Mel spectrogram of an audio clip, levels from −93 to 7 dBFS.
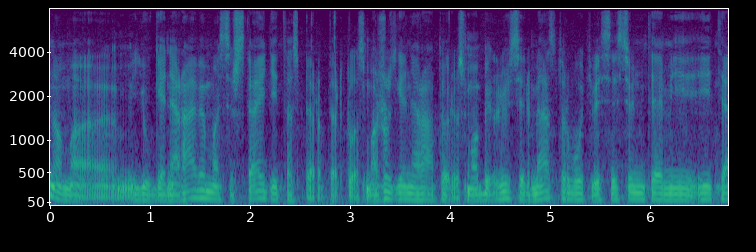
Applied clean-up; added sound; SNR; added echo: neural separator model SepFormer DNS4.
